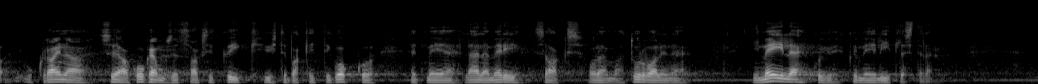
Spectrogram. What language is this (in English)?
Estonian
